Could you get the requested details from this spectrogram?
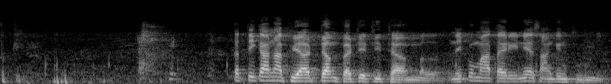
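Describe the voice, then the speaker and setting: A middle-aged man with a Javanese accent delivering a sermon at an easy medium pitch. He tells stories and acts out little dialogues, with joking asides. A faint hiss of noise sits under his voice. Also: expressive, a little slow. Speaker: Islamic preacher.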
